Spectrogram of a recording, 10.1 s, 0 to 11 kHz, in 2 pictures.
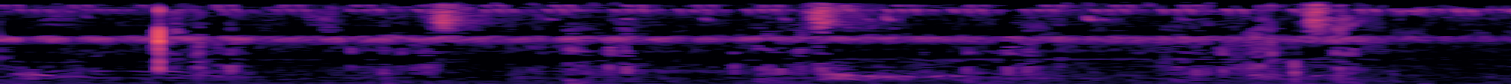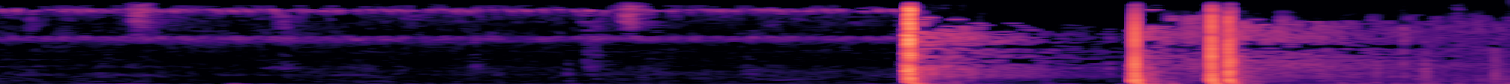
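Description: A triple-shot "3 step" fancy firecracker goes off outdoors, three sharp loud bangs in quick succession near the end after a quiet stretch of faint ambient sounds and insect chirps.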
